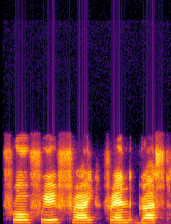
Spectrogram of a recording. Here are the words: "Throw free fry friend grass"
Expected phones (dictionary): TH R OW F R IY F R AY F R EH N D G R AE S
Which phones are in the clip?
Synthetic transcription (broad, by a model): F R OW F R IY F R AY F R EH N D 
